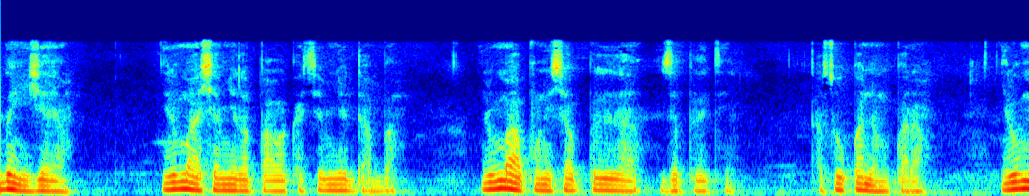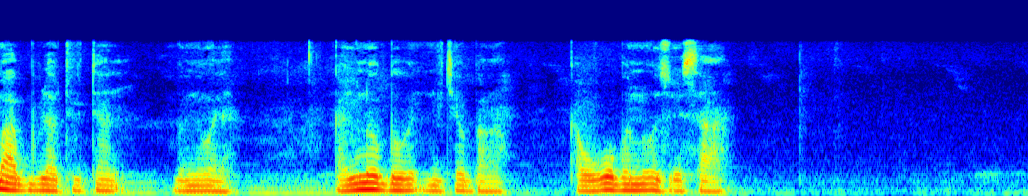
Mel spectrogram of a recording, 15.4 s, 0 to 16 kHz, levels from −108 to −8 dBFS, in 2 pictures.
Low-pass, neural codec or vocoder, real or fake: 7.2 kHz; none; real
